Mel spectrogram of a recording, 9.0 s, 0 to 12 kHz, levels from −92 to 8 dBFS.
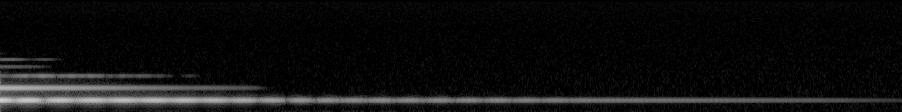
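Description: No technical faults are audible.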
